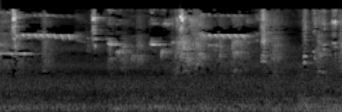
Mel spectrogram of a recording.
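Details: High-pitched black siskin twittering, with quick chirps and a couple of sustained thin whistled notes, loose and irregular over about four seconds, over faint steady background noise.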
